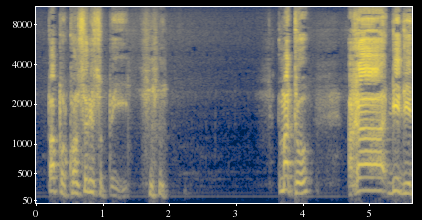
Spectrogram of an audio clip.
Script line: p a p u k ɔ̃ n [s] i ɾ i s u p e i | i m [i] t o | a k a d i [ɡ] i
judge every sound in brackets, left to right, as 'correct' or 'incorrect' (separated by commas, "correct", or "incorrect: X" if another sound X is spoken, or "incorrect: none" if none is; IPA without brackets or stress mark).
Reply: correct, incorrect: a, incorrect: d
